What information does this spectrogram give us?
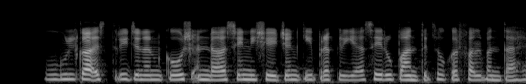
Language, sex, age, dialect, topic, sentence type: Hindi, female, 18-24, Marwari Dhudhari, agriculture, statement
